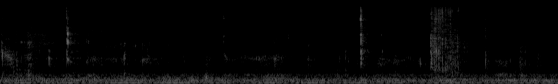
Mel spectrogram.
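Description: Faint close-up chewing of crunchy hard-shell corn tacos, with small crackles and a louder crunch of a bite about four seconds in.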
